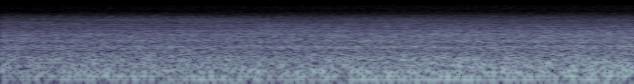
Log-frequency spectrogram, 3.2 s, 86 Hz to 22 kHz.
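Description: At Brisbane Airport, a steady, loud broadband roar of aircraft and airport noise carries through while a Fokker 70 in a special silver livery is towed away across the airfield, with no voices.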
